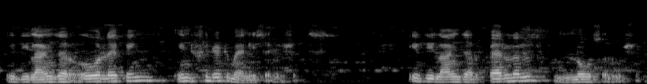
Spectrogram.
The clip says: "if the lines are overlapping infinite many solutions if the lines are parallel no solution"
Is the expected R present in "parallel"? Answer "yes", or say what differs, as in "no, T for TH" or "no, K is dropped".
yes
